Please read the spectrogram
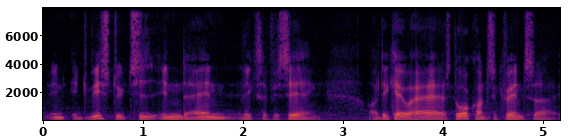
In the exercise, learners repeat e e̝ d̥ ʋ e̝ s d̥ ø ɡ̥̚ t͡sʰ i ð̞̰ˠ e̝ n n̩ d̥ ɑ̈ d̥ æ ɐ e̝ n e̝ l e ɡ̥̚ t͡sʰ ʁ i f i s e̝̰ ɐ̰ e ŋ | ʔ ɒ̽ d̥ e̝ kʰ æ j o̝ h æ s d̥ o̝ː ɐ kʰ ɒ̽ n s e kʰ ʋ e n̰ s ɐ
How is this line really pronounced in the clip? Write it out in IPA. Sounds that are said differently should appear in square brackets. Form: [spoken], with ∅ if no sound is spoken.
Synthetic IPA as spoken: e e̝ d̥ ʋ e̝ s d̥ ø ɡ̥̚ t͡sʰ i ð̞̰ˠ e̝ n n̩ d̥ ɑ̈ [∅] æ ɐ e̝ n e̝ l e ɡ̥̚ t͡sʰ ʁ i f i s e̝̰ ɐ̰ e ŋ | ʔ ɒ̽ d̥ e̝ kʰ æ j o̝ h æ s d̥ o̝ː ɐ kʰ ɒ̽ n s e kʰ ʋ e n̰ s ɐ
